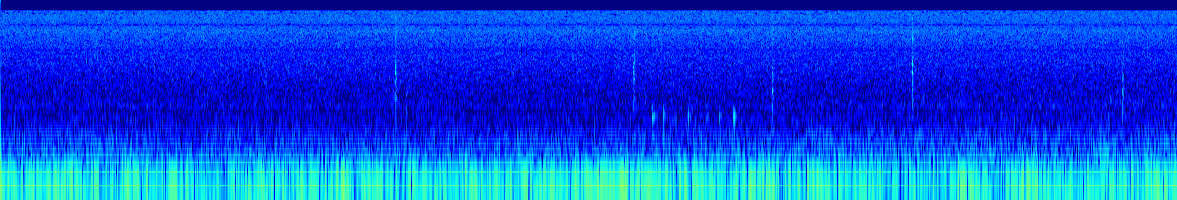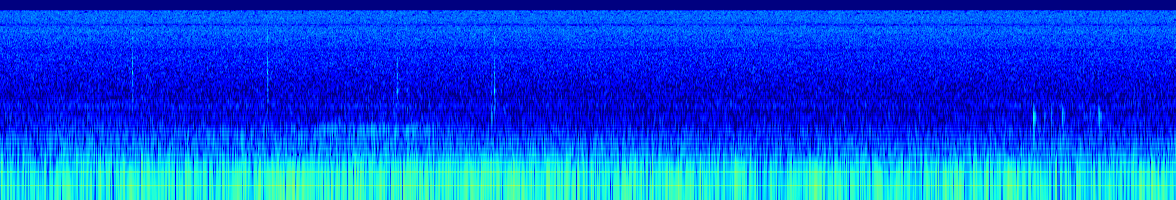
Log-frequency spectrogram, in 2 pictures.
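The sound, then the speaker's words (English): A steady, low rumble of road traffic fills the scene, continuous and fairly loud, with faint clicks and brief higher sounds scattered over it and no talking. “Traffic's only getting worse.”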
